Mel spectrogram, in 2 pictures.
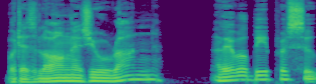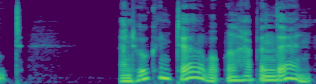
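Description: A man voicing a cold, menacing young woman who serves a dark lord, unhurried and condescending, in an audiobook. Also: lowish voice, very animated, no room sound, studio quality, voice pushed up. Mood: condescending menace. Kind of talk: audiobook character acting.

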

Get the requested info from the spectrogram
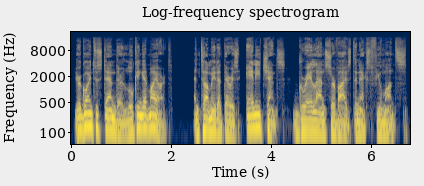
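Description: A man's voice: low-pitched, moderate pace, darkish tone, no echo, clean studio sound. A man voicing a centuries-old artificial male monarch in an audiobook, pompous and morally certain, with a theatrical, lecturing manner. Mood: pressing, challenging.

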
